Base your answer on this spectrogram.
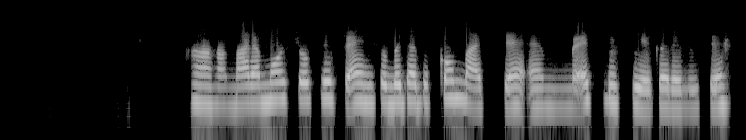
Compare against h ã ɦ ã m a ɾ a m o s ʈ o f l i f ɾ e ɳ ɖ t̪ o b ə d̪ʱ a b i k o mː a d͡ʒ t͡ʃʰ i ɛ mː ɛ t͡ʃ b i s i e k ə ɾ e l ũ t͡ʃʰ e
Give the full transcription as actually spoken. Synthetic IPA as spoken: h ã ɦ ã m a ɾ a m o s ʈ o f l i f ɾ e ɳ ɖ t̪ o b ə d̪ʱ a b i k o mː a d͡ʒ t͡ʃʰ e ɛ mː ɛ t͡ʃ b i s i e k ə ɾ e l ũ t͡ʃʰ e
